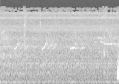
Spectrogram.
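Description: Faint bird chirps, several short calls scattered through the moment, over a low steady outdoor background hum.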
